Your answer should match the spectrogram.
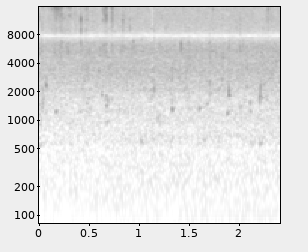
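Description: Shallow creek water trickling over rocks and gravel, a steady, quiet wash with a few faint ticks.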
